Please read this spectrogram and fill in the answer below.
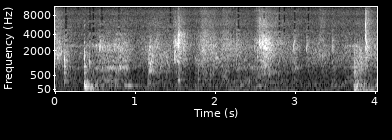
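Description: Faint handling sounds of a plastic rolling pin and hands on a sheet of fondant on a wooden table, with a soft knock about half a second in and a louder knock near the end.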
